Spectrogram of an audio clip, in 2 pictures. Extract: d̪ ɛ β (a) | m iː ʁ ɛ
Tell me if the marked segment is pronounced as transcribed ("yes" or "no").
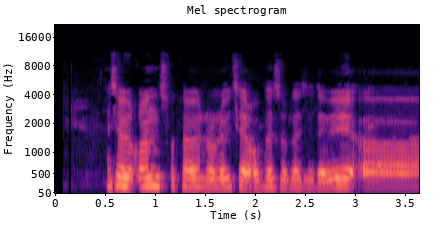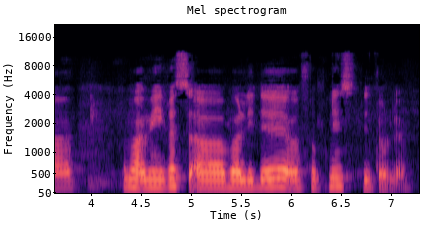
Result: no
